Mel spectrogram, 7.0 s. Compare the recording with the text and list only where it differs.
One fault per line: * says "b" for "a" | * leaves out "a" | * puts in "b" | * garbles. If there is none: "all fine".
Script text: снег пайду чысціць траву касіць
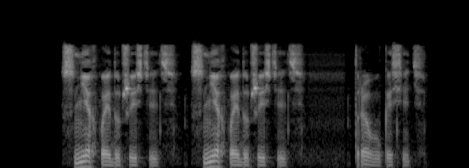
* puts in "снег пайду чысціць"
